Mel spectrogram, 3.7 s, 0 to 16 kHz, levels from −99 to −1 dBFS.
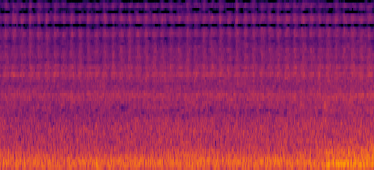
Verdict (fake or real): fake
